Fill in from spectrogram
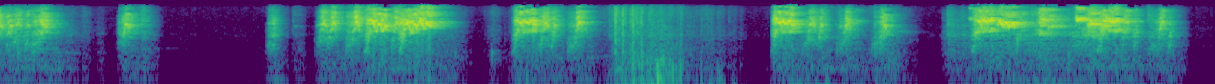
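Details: Hand-fed lovebird chick begging in a long, rough, breathy screeching run of uneven bursts, with a soft rustle or handling noise in the middle.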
